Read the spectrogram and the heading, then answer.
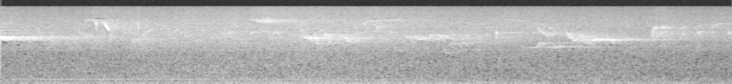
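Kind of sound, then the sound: bird, birds singing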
